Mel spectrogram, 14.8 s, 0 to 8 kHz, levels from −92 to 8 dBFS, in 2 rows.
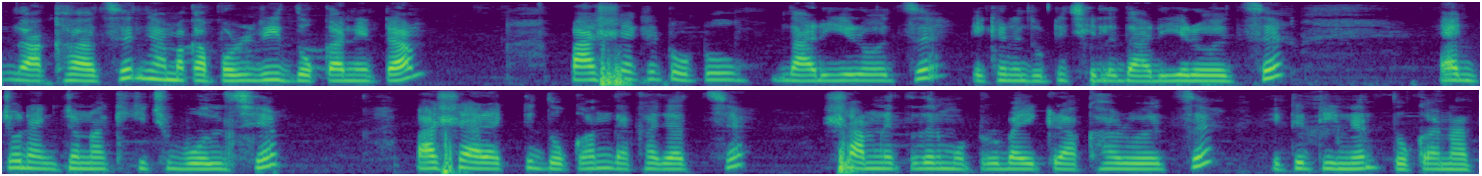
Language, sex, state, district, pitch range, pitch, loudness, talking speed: Bengali, female, West Bengal, North 24 Parganas, 200-235 Hz, 205 Hz, -18 LUFS, 130 wpm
